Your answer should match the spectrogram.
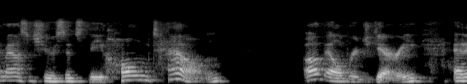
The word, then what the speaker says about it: Gerry: But first, we take a sidestep to Marblehead, Massachusetts, the hometown of Elbridge Gerry, and it's the only place supposedly where they still pronounce the hard G in Gerry.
